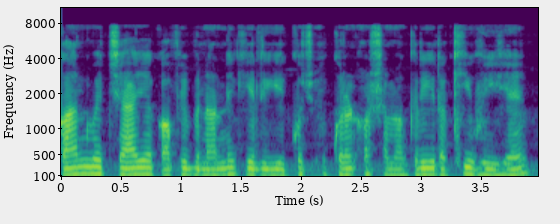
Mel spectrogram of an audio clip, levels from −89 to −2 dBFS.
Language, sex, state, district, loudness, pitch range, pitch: Hindi, male, Uttar Pradesh, Lalitpur, -20 LUFS, 110-125 Hz, 120 Hz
